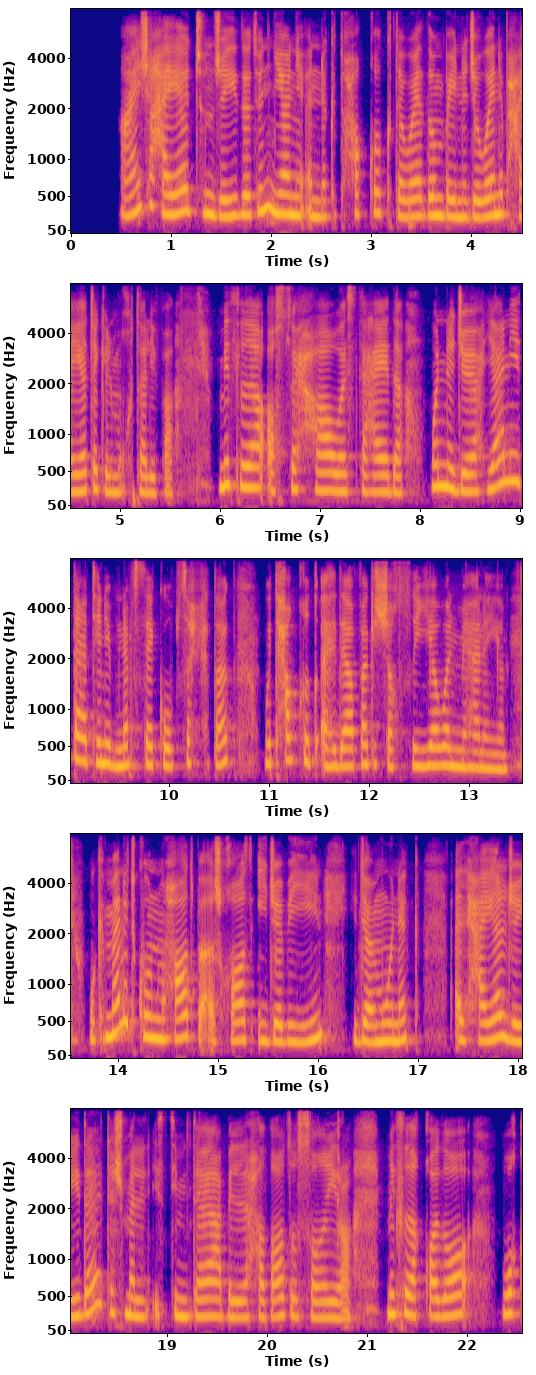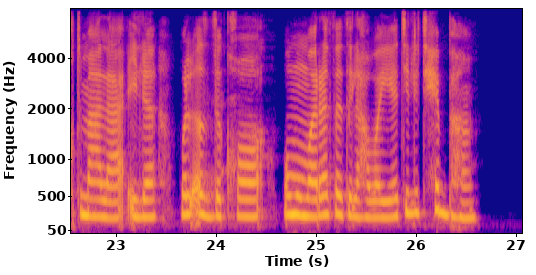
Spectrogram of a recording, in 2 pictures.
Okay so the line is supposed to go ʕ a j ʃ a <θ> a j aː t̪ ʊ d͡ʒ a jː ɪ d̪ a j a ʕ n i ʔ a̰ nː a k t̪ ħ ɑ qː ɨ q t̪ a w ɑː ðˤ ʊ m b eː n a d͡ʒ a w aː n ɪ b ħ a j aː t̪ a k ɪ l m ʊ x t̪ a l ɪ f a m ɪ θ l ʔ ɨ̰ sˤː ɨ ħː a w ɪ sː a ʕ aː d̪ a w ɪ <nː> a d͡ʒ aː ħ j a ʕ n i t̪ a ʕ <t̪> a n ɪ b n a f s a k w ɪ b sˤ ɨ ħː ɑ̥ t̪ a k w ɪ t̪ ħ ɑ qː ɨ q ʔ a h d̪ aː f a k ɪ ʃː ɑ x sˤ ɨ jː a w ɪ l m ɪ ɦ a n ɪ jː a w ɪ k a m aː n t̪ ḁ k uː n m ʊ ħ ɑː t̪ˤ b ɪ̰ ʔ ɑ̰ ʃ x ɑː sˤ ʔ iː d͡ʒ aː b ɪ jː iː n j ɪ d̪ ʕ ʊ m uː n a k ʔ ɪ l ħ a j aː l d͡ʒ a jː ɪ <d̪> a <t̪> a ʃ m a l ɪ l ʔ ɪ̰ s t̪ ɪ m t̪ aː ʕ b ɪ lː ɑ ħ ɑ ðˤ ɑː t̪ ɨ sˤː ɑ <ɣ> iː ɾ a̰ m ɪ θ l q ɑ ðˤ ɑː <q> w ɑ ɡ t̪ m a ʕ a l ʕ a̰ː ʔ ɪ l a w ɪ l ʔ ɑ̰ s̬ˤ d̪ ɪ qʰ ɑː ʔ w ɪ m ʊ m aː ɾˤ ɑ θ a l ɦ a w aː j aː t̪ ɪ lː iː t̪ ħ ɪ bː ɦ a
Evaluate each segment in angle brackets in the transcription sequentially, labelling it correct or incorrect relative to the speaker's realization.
incorrect: ħ, correct, correct, correct, correct, correct, incorrect: ʔ

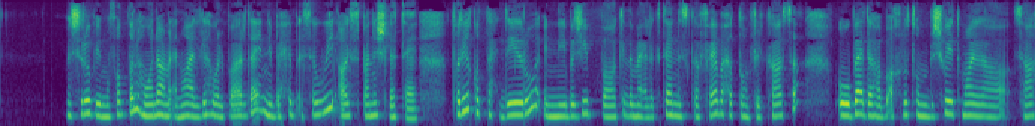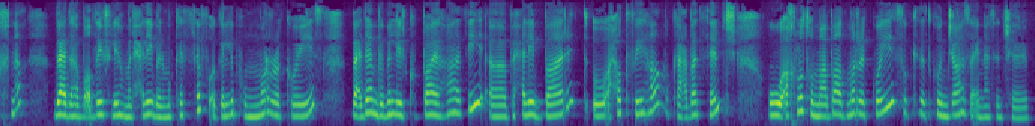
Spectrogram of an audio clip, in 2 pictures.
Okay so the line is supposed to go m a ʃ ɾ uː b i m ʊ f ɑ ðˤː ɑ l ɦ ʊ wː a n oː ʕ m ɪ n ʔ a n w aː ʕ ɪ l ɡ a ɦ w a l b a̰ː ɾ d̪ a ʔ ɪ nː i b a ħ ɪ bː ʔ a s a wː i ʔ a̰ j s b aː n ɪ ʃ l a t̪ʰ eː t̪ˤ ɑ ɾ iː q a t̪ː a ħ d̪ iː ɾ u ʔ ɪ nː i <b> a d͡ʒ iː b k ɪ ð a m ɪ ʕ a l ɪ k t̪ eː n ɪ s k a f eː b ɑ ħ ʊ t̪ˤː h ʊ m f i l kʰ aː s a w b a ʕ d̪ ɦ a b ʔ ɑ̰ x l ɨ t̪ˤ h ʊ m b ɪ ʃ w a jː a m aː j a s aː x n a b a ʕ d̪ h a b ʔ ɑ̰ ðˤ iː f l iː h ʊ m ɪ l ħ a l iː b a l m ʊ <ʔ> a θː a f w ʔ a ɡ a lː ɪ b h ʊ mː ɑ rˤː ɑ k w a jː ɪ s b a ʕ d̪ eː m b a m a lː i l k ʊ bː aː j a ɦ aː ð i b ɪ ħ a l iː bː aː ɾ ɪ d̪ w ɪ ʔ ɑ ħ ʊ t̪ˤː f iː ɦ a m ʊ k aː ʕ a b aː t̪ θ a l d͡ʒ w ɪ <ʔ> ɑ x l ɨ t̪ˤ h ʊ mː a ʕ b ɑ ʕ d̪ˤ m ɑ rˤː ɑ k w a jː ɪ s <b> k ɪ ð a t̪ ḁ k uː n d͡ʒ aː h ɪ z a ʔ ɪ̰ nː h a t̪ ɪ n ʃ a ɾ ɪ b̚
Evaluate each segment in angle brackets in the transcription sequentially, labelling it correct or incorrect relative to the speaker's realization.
correct, incorrect: k, correct, incorrect: w

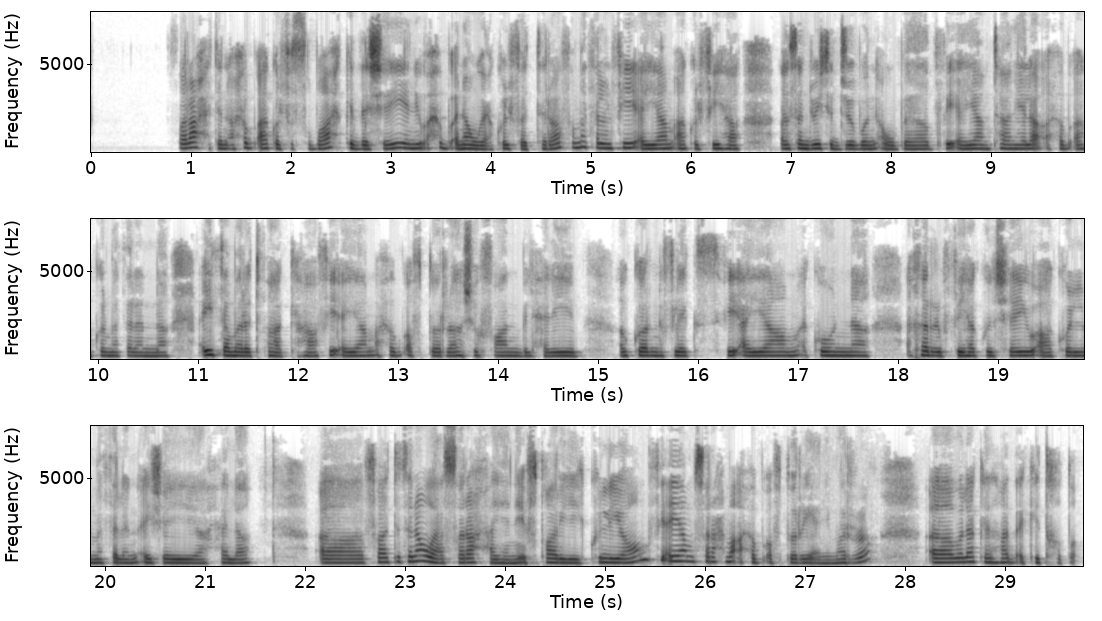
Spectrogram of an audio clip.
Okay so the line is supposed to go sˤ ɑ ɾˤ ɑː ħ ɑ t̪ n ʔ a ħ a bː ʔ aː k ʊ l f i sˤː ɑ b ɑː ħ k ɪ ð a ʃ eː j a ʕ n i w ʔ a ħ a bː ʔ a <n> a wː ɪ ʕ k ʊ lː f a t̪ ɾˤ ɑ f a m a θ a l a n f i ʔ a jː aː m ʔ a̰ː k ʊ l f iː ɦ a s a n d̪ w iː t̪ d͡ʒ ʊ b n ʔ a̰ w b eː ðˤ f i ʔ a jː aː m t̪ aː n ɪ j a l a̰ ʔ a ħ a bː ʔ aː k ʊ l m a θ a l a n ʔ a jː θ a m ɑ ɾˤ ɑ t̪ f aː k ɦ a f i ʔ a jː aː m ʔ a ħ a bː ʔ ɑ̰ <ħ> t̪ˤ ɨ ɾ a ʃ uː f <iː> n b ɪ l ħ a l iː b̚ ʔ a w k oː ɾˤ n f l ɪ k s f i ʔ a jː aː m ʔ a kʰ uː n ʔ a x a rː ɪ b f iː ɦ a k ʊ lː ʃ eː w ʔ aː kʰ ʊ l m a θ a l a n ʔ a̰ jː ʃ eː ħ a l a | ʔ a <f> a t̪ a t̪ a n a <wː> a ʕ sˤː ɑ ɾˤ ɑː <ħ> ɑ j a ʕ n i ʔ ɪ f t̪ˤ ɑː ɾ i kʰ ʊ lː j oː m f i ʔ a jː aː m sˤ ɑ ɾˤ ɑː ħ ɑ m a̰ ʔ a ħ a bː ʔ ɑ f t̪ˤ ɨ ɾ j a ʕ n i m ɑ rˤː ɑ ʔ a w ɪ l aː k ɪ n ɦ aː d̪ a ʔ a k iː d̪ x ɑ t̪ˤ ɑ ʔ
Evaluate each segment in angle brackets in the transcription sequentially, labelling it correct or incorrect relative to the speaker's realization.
correct, incorrect: f, incorrect: aː, correct, correct, correct

